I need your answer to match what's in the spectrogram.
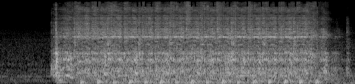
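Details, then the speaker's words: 1970 Honda 600 sedan (N600) being revived with a rebuilt carburetor, fuel gravity-fed from a gas can without filter, choke cable hooked up: steady rapid cranking about four turns a second for three seconds, never fires; cranks but no start, spark at points checked next. "Let's see it'll fire. That's a no."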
